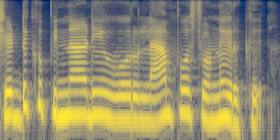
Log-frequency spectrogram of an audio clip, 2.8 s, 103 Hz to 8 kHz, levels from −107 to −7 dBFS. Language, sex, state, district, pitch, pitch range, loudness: Tamil, female, Tamil Nadu, Nilgiris, 225 Hz, 200-230 Hz, -14 LUFS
